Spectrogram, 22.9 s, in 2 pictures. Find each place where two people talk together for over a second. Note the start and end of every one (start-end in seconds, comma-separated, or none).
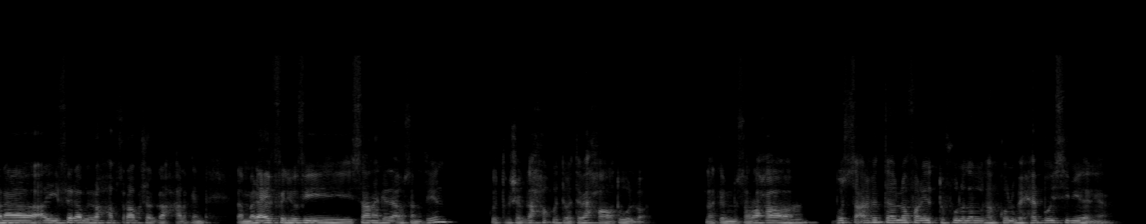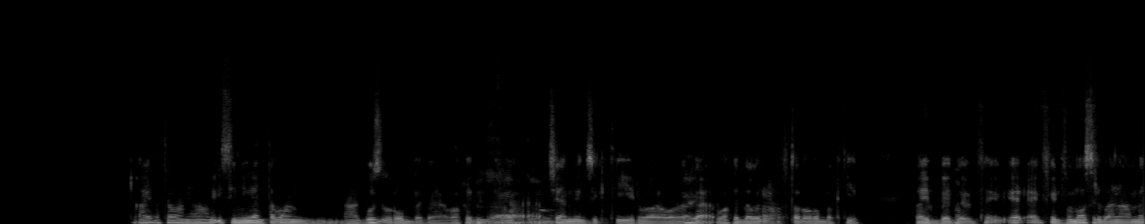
none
